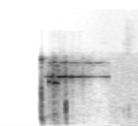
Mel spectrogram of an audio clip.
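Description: A small hand bell, rung by auctioneer Catalina Martinez to signal that the bidding is over at the end of an auction, rings out sharply in a few quick shakes, leaving a bright, sustained metallic tone that lingers for about a second before cutting off into quiet.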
